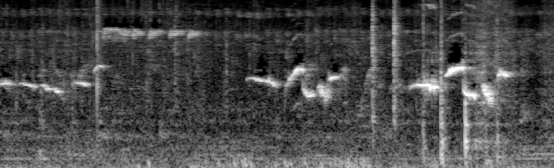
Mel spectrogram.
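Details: White-rumped shama delivering borrowed cililin and canary roll phrases used to trigger other shamas' singing; long even whistles, a high thin note, then looping slurred whistles and a loud warbled flourish near the end.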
